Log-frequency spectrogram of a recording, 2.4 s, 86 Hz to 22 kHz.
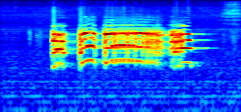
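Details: A Red Junglefowl rooster, a 7-month-old fighting-breed cock, crows once on 17 November 2024: a quick clipped opening note, then a harsh, ringing phrase that holds steady and cuts off sharply, under two seconds in all.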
